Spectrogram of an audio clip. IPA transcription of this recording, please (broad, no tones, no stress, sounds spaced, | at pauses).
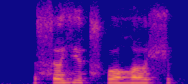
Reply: s ə zʲ ɤ t͡sʰ o ʁ ɤ ʃ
